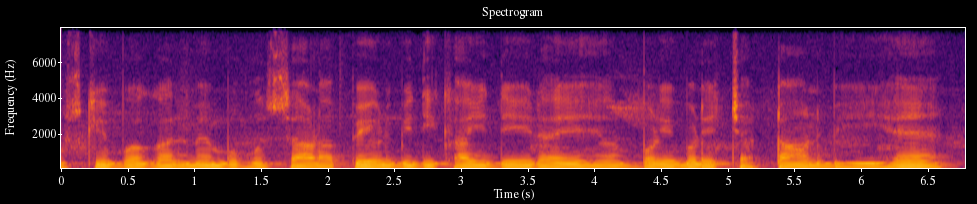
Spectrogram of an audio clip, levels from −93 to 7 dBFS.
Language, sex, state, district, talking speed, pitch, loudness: Hindi, male, Jharkhand, Deoghar, 135 wpm, 115 Hz, -16 LUFS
